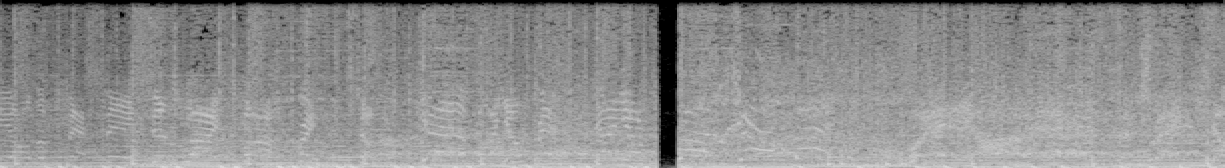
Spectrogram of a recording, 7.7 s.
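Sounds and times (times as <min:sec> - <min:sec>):
live band playing a rowdy pirate-style drinking song: 0:00.0 - 0:07.6
gang-style shouted singing: 0:01.4 - 0:07.6.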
